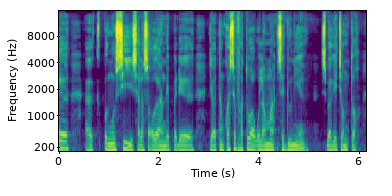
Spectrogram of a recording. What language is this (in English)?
Malay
